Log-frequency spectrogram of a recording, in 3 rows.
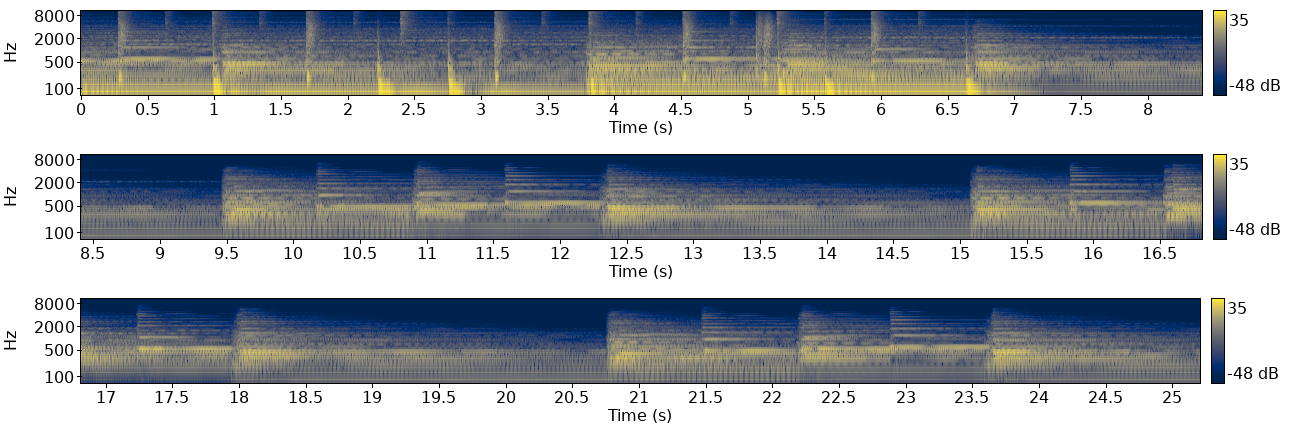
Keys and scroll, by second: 19.2 space, 23.6 super+z.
